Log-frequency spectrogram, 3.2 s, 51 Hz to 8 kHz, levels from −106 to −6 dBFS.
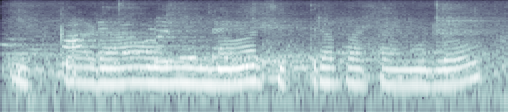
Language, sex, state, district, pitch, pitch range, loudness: Telugu, female, Andhra Pradesh, Sri Satya Sai, 185 Hz, 180-190 Hz, -13 LUFS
